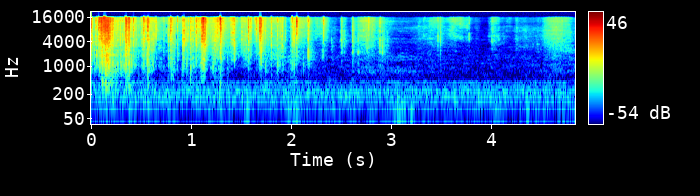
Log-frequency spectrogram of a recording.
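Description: Foil wrapper of a 2022 Prestige football card pack crinkling and tearing as it is peeled open, a dense crackle for about the first two seconds. After that come only faint handling sounds as the cards are taken out.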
